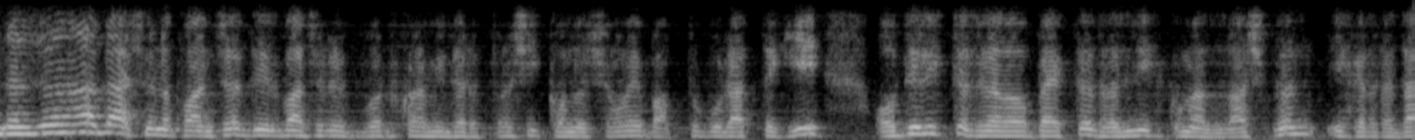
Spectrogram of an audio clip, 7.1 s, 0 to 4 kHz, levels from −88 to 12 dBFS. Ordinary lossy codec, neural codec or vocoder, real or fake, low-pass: Opus, 24 kbps; codec, 16 kHz, 0.4 kbps, LongCat-Audio-Codec; fake; 3.6 kHz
